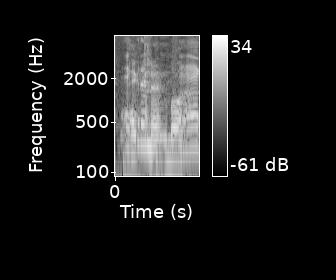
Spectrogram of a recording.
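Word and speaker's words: Ekrem Bora: Ekrembora yeah. heißt du er eigentlich. Habe ich das richtig ausgesprochen? Ja, Ekrembora.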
